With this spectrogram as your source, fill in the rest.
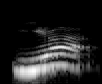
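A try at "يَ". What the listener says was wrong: யா அல்ல ய. அவர் நீட்டணும் அப்படியா? அலிஃப் தான் நீட்டணுமே.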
